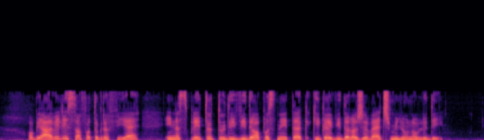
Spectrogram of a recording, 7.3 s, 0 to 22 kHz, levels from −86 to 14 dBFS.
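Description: No technical faults are audible.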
